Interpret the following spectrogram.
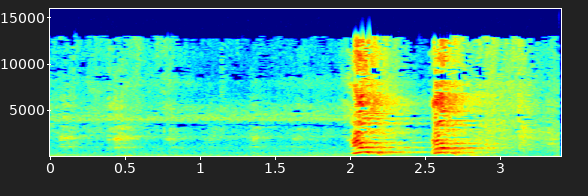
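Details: Playing American Bulldog puppy letting out two loud, harsh barks about half a second apart after a quiet stretch.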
